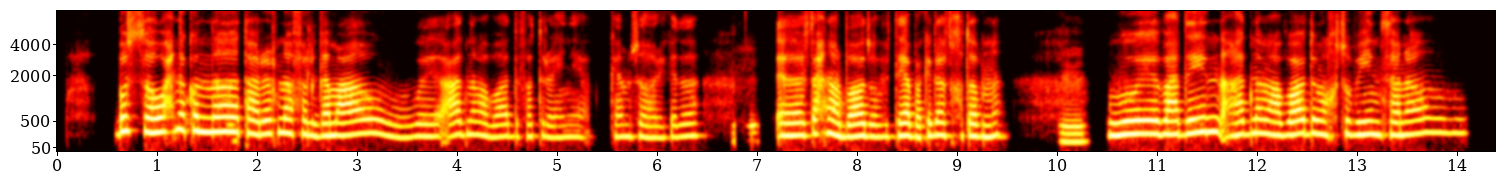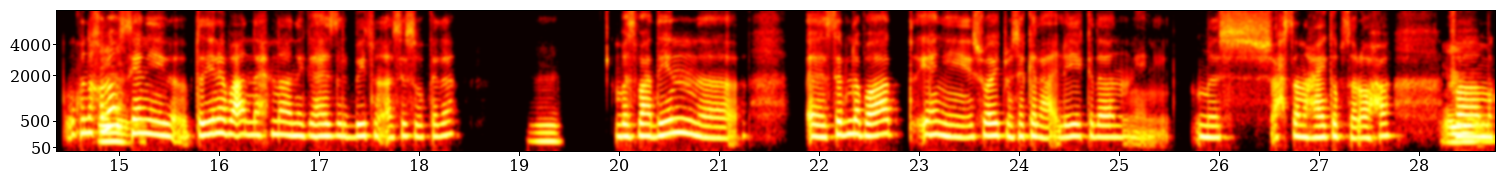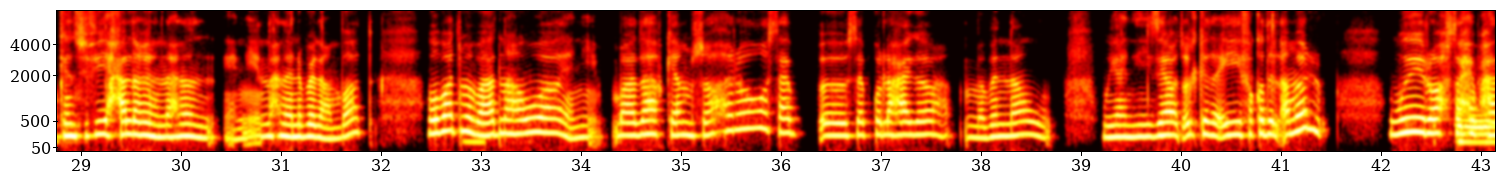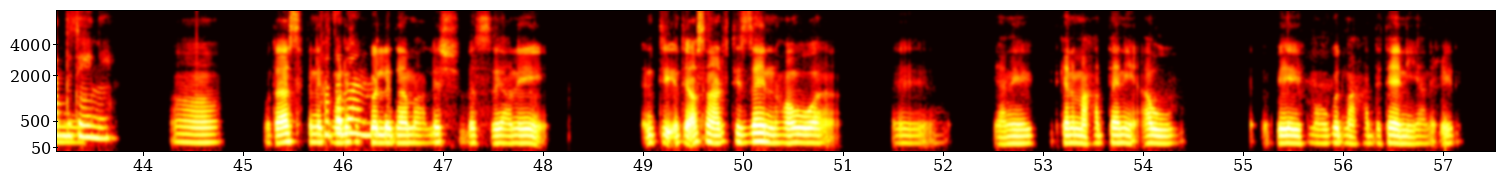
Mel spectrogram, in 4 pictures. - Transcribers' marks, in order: unintelligible speech; unintelligible speech; tapping; unintelligible speech; other background noise
- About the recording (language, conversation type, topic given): Arabic, advice, إزاي أتعامل لما أشوف شريكي السابق مع حد جديد؟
